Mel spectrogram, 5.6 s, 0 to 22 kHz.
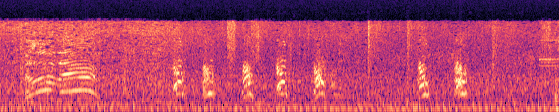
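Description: A dog in GTA 5 gives a whiny yelp and then a series of short, evenly spaced barks over a constant low engine-like hum, at moderate distance.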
